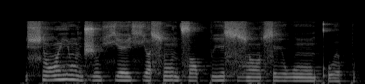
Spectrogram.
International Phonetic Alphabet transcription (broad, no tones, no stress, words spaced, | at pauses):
ɕɔ̃jũd͡ʒu çeçɐ ɬũd͡zɔ piɬɮɔ̃ɬi wũkʷʼɘp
